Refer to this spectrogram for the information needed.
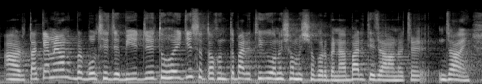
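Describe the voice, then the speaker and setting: A young Bangladeshi woman speaks in a fairly high voice, telling a personal story as an interview guest. She goes along haltingly, repeating phrases as she recounts things. Music plays behind her.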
